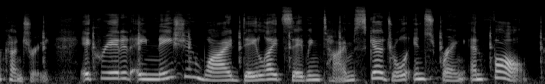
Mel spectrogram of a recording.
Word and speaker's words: daylight saving time: what is true about Daylight Saving Time DST daylight saving time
